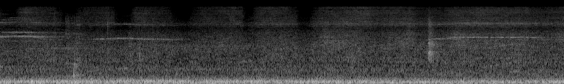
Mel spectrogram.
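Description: Steady low rumble of wind on the microphone over street traffic noise, with a few faint high whistles.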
